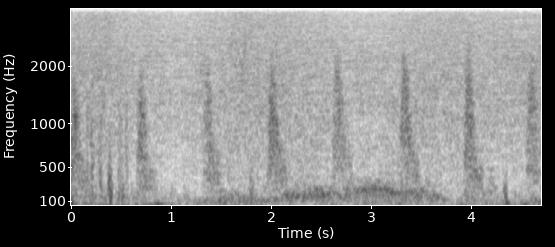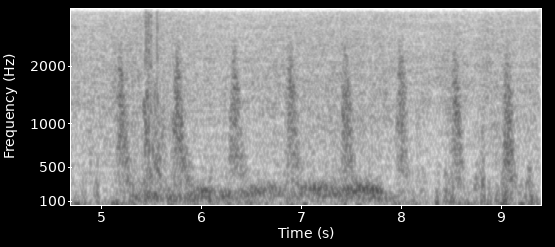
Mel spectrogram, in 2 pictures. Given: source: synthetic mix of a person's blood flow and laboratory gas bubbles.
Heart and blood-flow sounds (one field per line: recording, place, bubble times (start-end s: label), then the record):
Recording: Doppler ultrasound of blood flow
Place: subclavian vein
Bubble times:
5.43-5.86 s: bubbles
From the record:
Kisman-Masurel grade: 211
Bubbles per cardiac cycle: several, 3 to 8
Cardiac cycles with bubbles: 1 to 10%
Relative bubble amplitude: barely perceptible (0.100 to 0.250)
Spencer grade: 1 (occasional bubble signal discernible with the cardiac motion signal, with majority of cardiac periods free of bubbles)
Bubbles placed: anywhere in the cardiac cycle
